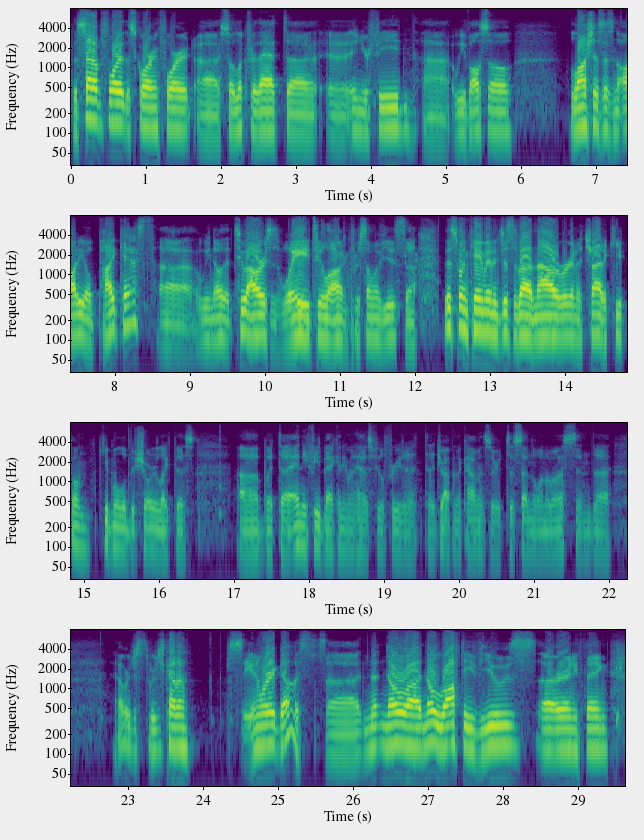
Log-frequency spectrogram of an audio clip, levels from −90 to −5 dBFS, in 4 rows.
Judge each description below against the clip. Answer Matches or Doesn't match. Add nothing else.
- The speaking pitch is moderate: Doesn't match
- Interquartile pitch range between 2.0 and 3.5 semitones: Doesn't match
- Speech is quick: Matches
